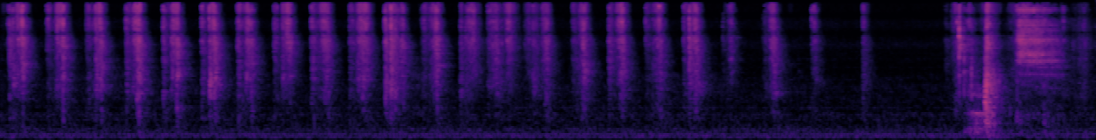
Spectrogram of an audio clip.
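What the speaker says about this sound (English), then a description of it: "I'm gonna give it another shuffle." Tarot cards riffle and shuffle in a quick run of crisp, rhythmic flutters, followed by a pause and a final louder shuffle near the end.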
